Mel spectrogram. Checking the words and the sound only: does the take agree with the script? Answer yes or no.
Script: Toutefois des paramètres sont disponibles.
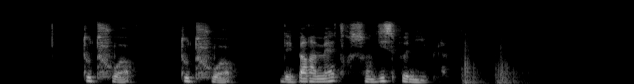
no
